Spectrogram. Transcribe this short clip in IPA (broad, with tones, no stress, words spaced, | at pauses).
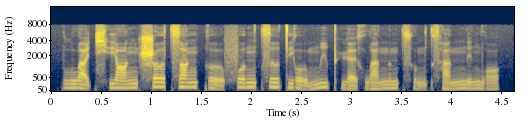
lwä̰˨˩ t͡ɕʰjɑ˧˥ŋ ʂɤ˥t͡sɑ˥ŋkɤ̰˨˩ fɤ˥ŋ t͡sɹ̩˥ t̪jo̰˨˩ʊ̯mi˥˩ pʰɥɛ̰˨˩xwä˧˥n̪ə˥nt͡sʰʊ̰˨˩ŋ t͡sʰa˧˥nn̪i˧˥n̪wɔ˧˥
